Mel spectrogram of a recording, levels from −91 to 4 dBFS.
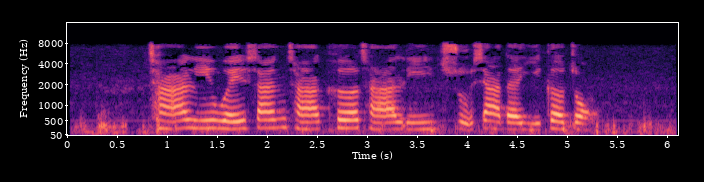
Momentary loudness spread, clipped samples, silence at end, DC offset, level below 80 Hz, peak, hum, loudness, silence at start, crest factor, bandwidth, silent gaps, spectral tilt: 17 LU; under 0.1%; 0.05 s; under 0.1%; -54 dBFS; -2 dBFS; none; -16 LUFS; 0.1 s; 14 dB; 8.4 kHz; none; -3 dB/octave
